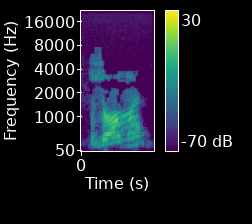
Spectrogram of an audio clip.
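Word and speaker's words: Sommer: لکه زومر. زومر یعنې دوبی. تاسو په دې لغات کې وګورئ، په دې اسم کې د اس مخته او راغلې ده، ځکه یې نو د زی آواز ورکړی دی.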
